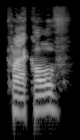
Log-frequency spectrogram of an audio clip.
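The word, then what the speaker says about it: Kraków: that it's Krakow is how you're actually supposed to pronounce it.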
